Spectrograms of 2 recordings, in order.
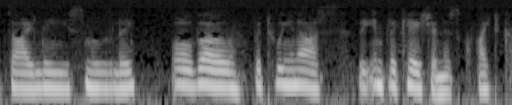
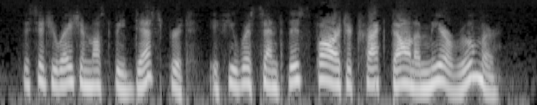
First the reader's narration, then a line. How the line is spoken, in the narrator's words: Yan Dingbo blurted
